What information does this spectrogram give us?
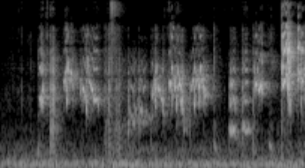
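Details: Pet budgies give a loud run of scratchy, buzzy chirps and warbles in quick broken phrases, ending in a sharp, louder squawking burst.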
